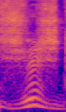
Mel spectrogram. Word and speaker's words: zhuzh: Yeah, Z-H is the zh sound. Zhuzh? Yeah, Z-H-U-Z-H. Zhuzh.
